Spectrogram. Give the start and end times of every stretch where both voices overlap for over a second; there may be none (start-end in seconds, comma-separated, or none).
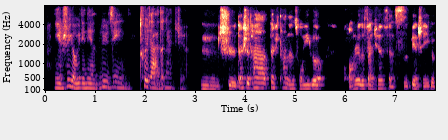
none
